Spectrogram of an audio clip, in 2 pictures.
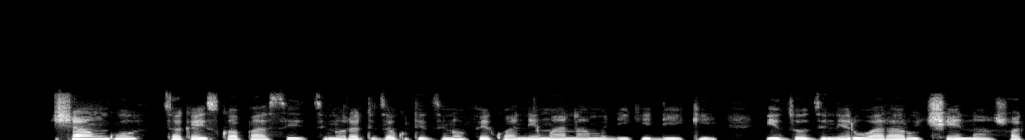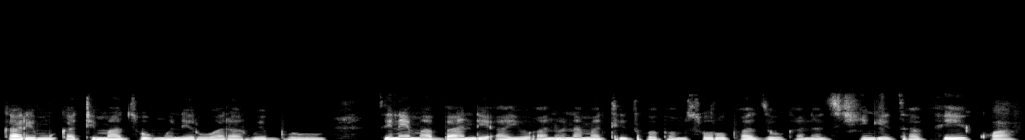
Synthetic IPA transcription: ʃaŋɡud͡zakaiswapasid͡zino̞ɾatid͡zakutid͡zino̞p͡fe̞kwane̞mwanamuɗikiɗikiː | d͡zo̞d͡zine̞ɾuwaɾaɾut͡ʃe̞naʐ̥akaɾe̞mukatimad͡zo̞mune̞ɾuwaɾarwe̞bʱuru | d͡zine̞mabʱande̞ʔajo̞ʔano̞namatʰid͡zwapamuso̞ɾo̞pad͡zo̞kanad͡zit͡ʃiŋɡe̞d͡zap͡fe̞ːkwa

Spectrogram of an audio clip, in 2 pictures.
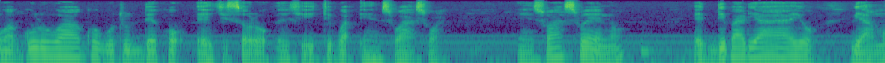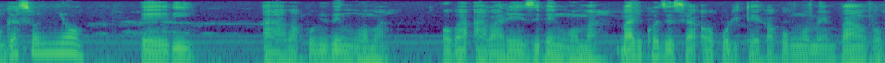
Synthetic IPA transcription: waɡːuluwaːɡo̞ɡutudːe̞ko̞̰e̞ciso̞̰lo̞̰ʔe̞cḭːtḭβwa̰e̞nswaːswa | e̞nswaːswe̞ːno̞ | ḛdːiβaljaːjo̞ | βjaːmuɡaso̞ɲːo̞ | e̞ɾi | aβakuβiβe̞ŋːo̞ma | o̞βaʔaβale̞ːziβe̞ŋːo̞maβaliko̞ze̞sa̰ʔo̞kulite̞ːkakuŋːo̞me̞ːmpaːɱvu

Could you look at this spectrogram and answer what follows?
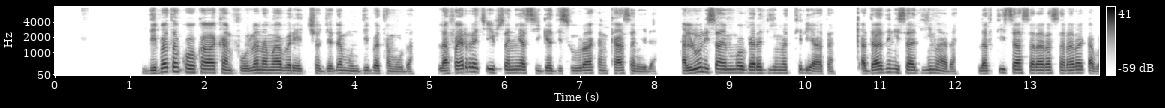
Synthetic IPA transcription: d̪ɪbɐt̪ɐko̞ːkɐʔaːkɐnfuːlɐnɐmaːbɐɾe̞ːt͡ʃːɐd͡ʒɛᶑɐmund̪ɪbɐt̪ɐmuːᶑɐ | lɐfɐɪrːɐt͡ʃʼiːbsɐniːɐsiːɡɐd̪ɪsuːɾaːkɐŋkaːsɐniːᶑɐ | hɐlːuːnɪsaːɪmːo̞ːɡɐɾɐd̪iːmɐt̪ːɪᶑɪʔaːt̪ɐ | kʼɐd̪aːd̪ɪnɪsaːd̪iːmaːᶑɐ | lɐft̪iːsaːsɐɾɐɾɐsɐɾɐɾɐkʼɐbɐ

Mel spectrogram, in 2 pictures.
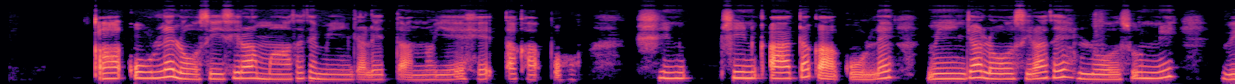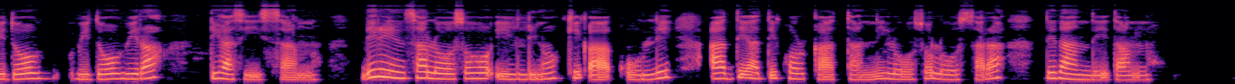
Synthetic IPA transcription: kʼaːkʼːuːlːɛlo̞ːsiːsɪɾɐmaːt̪ɛt̪ɛmiːnd͡ʒɐ̰lɛd̪ːɐ̰nːɔjeːhɛt̪ʼːɐkʰɐpʼːɔhɔ | ʃɪnkʼaːd̪ːɐkʼa̰ːkʼːṵːlːɛ | miːnd͡ʒɐlo̞ːsɪɾɐt̪ɛlo̞ːsʊnːɪ | d̪owɪd̪oːwɪɾɐ | d̪̥ɪhɐsḭːsːɐ̰nːɔ | d̪ɪɾɪnsɐlo̞ːsɔhɔʔiːlːɪnɔkːɪkʼa̰ːkʼːuːlːɪʔɐd̪ːɪɐd̪ːɪkɔɾkːa̰ːt̪ːɐnːɪlo̞ːsɔlo̞ːsːɐ̰ɾɐd̪ɪd̪ɐnd̪ḛːt̪ɐnːɔ

